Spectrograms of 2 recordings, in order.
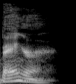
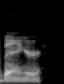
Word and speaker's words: Bangor: I always pronounce it Bangor. – I pronounce it Bangor as well, but everyone around me has a Maine accent and they pronounce it Bangor.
